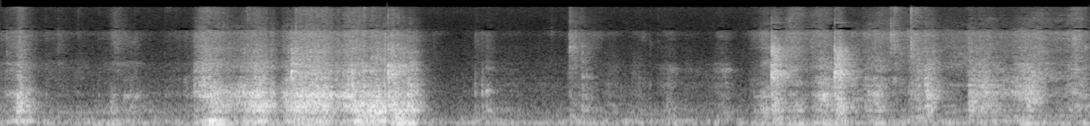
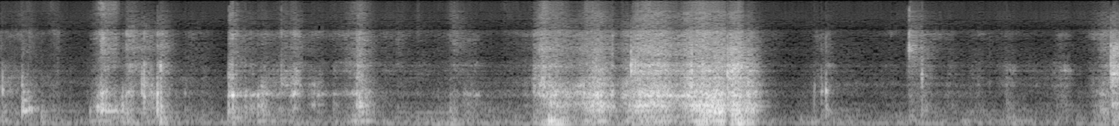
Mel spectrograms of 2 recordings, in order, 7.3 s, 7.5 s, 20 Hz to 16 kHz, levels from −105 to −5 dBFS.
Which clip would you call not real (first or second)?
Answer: second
